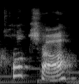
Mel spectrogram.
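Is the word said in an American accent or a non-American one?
non-American. The word is said with a non-American pronunciation. The speaker calls it wrong. "not culture"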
